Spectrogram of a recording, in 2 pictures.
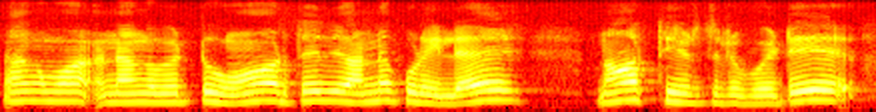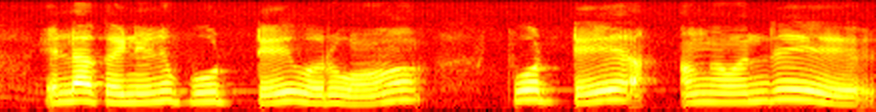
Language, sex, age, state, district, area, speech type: Tamil, male, 30-45, Tamil Nadu, Viluppuram, rural, spontaneous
